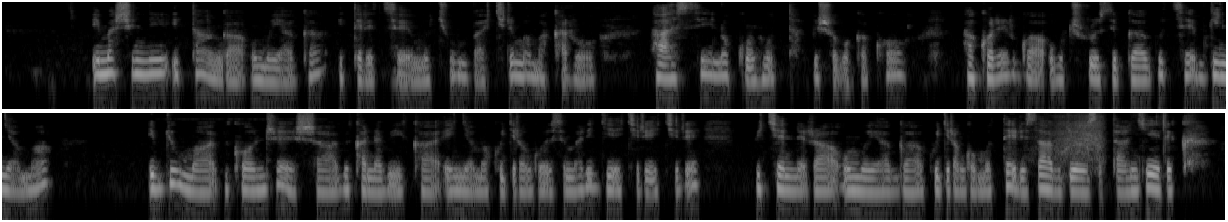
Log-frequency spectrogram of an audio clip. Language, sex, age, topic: Kinyarwanda, male, 36-49, finance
